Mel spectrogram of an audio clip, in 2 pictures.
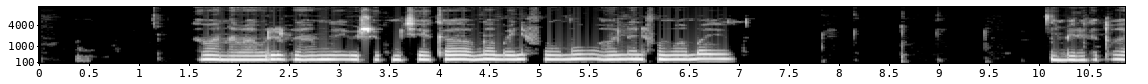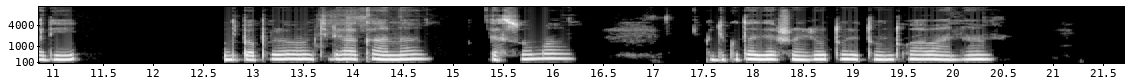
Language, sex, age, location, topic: Kinyarwanda, female, 18-24, Kigali, education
